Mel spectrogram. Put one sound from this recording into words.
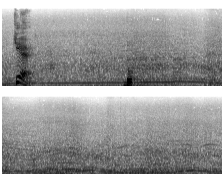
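A motorcycle engine hums steadily, its pitch rising and falling.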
